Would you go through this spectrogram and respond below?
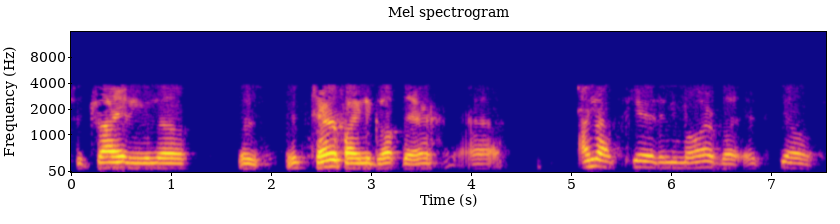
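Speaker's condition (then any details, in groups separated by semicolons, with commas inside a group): Cerebral palsy; present since birth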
